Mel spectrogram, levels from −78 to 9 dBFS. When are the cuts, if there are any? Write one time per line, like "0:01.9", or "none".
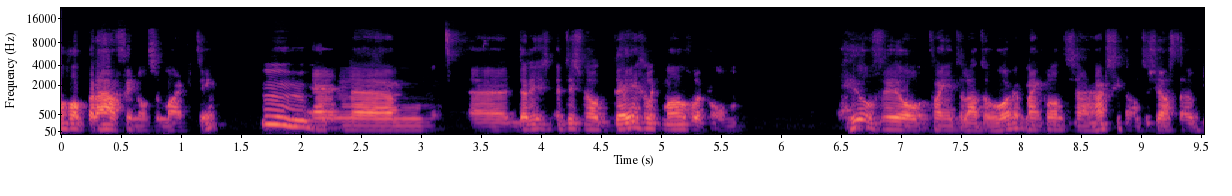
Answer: none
